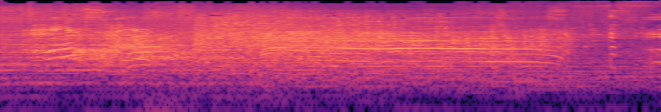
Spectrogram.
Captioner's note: Bernard screaming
